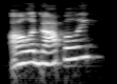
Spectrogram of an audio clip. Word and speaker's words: oligopoly: I just started is it pronounced oligopoly? It is.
